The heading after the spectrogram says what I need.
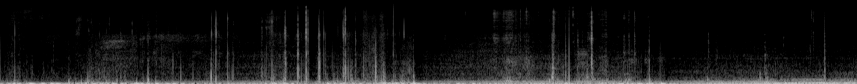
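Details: Lada Priora knocks over small bumps; the owner suspects the steering rack, which was never adjusted and would not tighten. Sharp irregular knocks ring out over low road rumble on each small bump, typical of worn, dry steering rack bushings.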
